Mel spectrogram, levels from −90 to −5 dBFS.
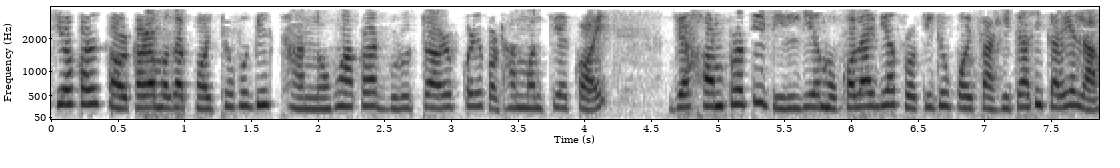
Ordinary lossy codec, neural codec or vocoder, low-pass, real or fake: MP3, 24 kbps; codec, 16 kHz in and 24 kHz out, 2.2 kbps, FireRedTTS-2 codec; 3.6 kHz; fake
